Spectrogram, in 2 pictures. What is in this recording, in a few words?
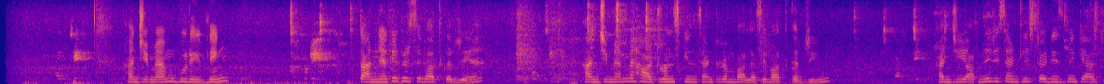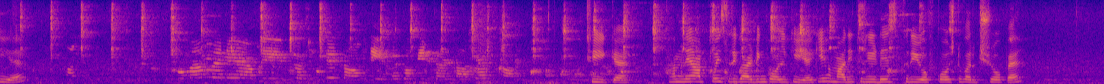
call recording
